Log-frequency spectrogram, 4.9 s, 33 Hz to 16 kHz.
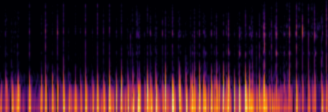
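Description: Fingertips and nails rapidly tap a small, hollow, empty, pale wooden square tube box, making about 39 quick, dry knocks over five seconds. Each tap is a short, deep hollow thud with almost no ring, with faint bright clicks from the nails on top.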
